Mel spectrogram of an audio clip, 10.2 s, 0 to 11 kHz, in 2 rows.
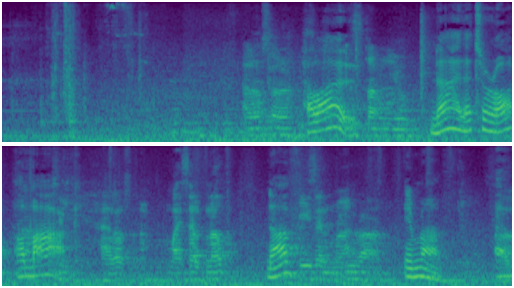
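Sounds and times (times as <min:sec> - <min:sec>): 
steady low hum: 0:00.0 - 0:10.2
hotel room door opening: 0:00.3 - 0:01.7
speech: 0:02.4 - 0:10.2.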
